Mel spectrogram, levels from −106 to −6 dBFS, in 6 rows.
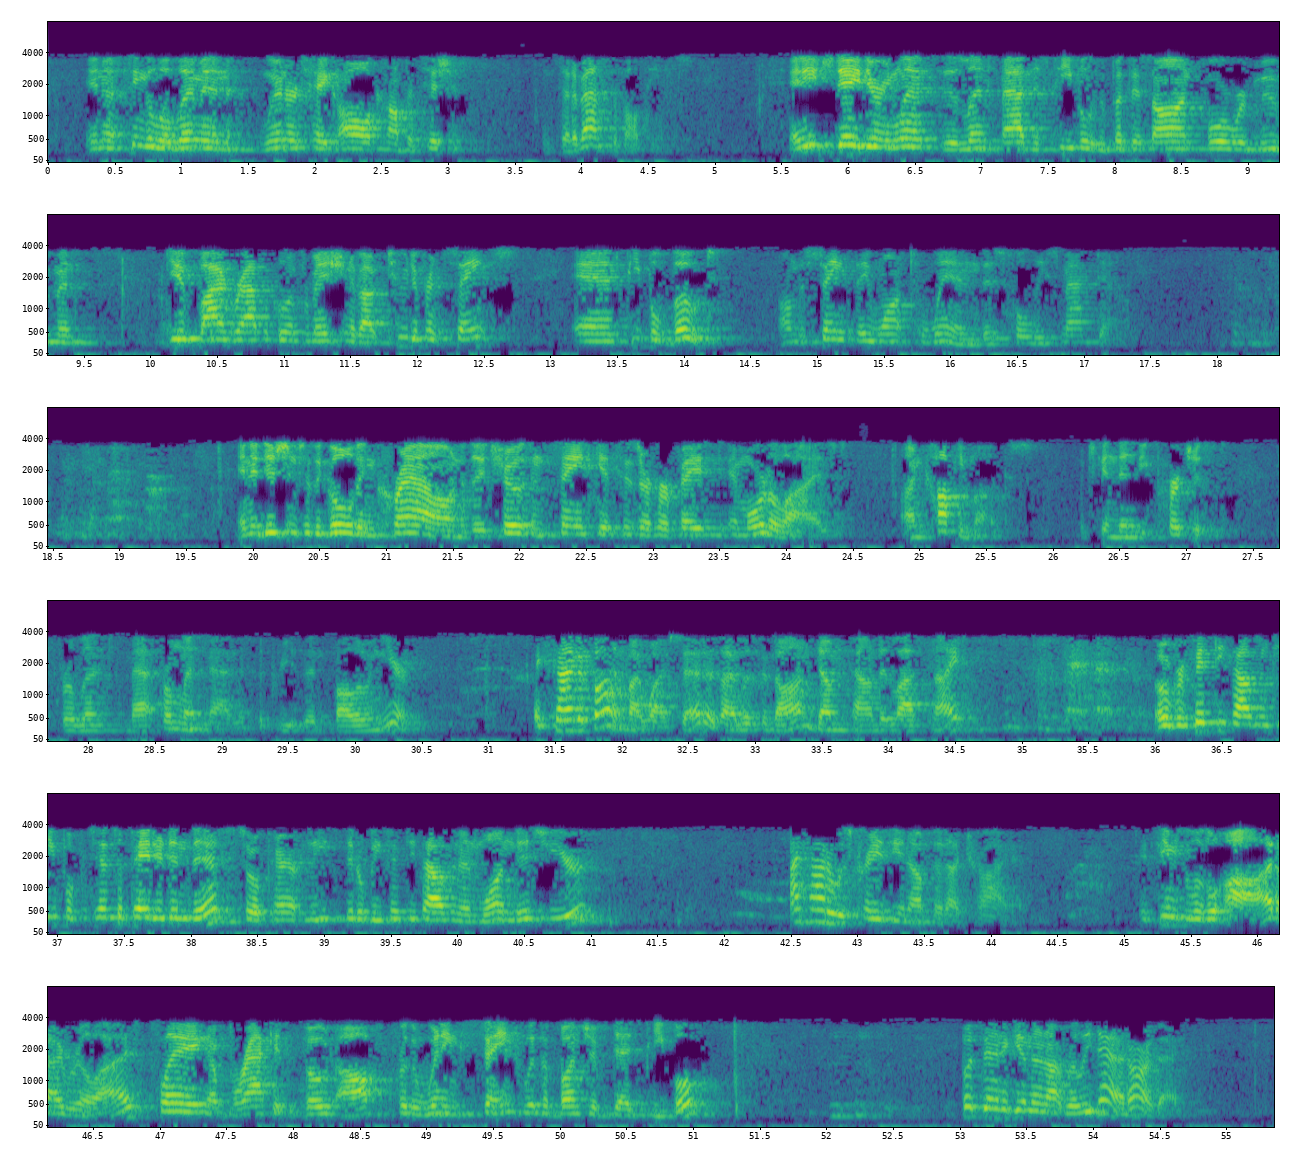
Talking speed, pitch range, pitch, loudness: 165 wpm, 145-180 Hz, 160 Hz, -24 LUFS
